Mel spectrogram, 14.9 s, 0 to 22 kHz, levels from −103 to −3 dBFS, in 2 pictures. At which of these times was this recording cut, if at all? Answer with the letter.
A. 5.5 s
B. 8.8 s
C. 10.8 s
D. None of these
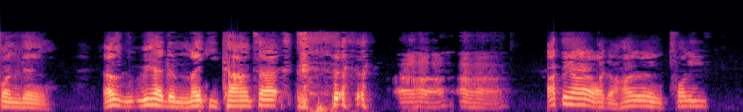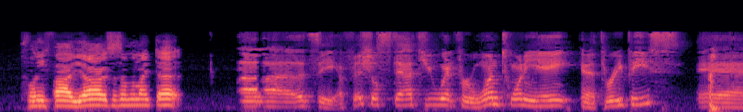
A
